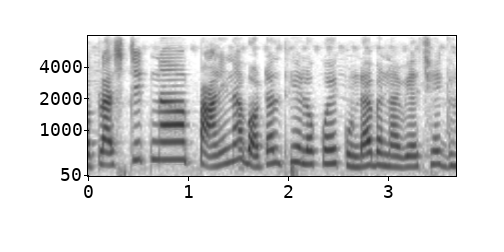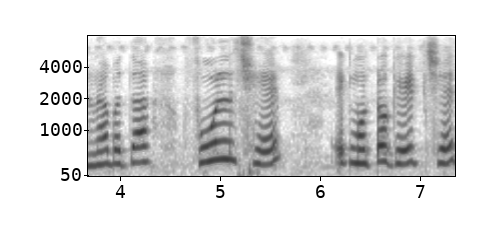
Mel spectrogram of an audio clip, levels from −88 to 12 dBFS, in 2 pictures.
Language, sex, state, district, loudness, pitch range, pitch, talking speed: Gujarati, female, Gujarat, Valsad, -18 LUFS, 270-330 Hz, 295 Hz, 145 wpm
